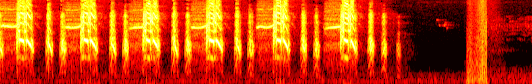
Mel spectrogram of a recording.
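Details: Grey francolin female giving repeated harsh, whistling call phrases in quick succession, slowing and stopping after about four seconds, followed by one brief low thump.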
